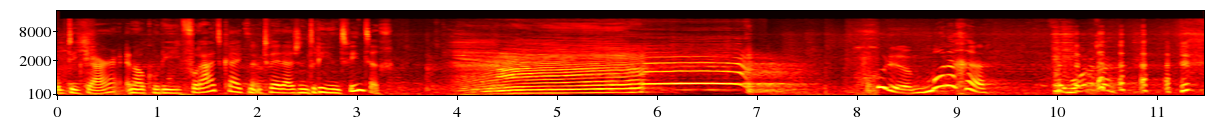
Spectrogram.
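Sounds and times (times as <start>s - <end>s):
speech: 0.0s - 4.6s, 8.4s - 9.4s, 10.0s - 11.4s
cow mooing in a barn: 3.9s - 7.6s
laughter: 9.9s - 11.4s.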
